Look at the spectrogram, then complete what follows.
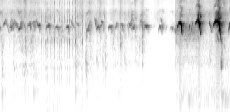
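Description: Newly hatched chicken chicks peeping: a run of soft, high cheeps, then a string of much louder peeps starting about three and a half seconds in.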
